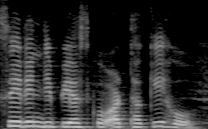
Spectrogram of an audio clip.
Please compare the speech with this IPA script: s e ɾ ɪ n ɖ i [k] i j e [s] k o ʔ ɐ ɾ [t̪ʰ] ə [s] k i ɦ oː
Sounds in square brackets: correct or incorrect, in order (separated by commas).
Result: incorrect, correct, correct, incorrect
